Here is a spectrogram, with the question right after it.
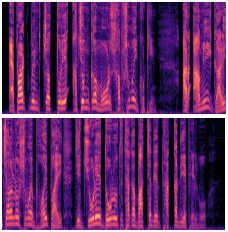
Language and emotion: Bengali, fearful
